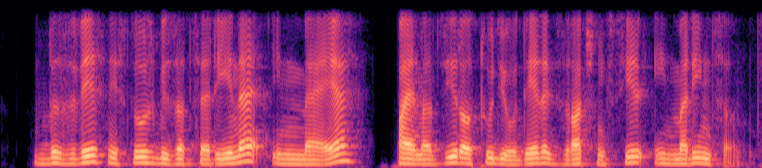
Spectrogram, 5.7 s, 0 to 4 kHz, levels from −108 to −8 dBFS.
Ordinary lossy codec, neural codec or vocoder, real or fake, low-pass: none; codec, 16 kHz, 4.8 kbps, FACodec; fake; 3.6 kHz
